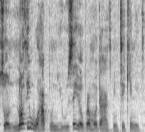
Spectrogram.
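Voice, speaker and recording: Speaking very fast, a woman at medium pitch keeps her intonation lively. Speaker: health educator. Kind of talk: health talk video.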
